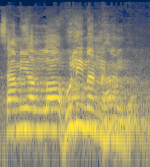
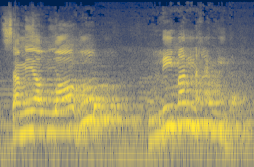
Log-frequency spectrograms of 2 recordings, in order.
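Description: First: An extra 'hu' sound comes before 'liman'. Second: 'Liman' follows directly with no extra sound. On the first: The speaker calls it wrong. "আমরা তো এভাবে বলি না, আপনারা পড়েন" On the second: The speaker calls it right. "হুলিমান না তো"

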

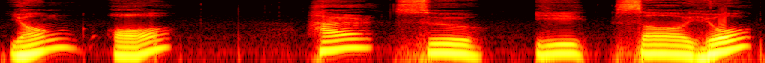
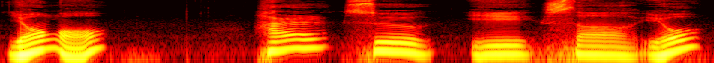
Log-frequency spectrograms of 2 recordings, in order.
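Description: Both takes have the same delivery.

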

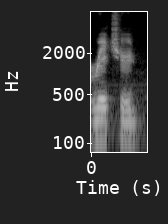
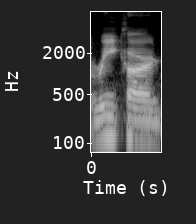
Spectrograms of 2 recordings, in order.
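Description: First: The name is said with the English pronunciation. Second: The name is said with the German pronunciation. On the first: The speaker calls it wrong. "not Richard" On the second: The speaker calls it right. "They pronounce it Richard"

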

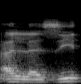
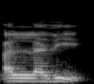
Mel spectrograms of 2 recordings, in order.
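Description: First: The middle consonant is not a 'th' sound. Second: The middle consonant is a soft 'th' sound. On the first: The speaker calls it wrong. "bukan allazi" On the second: The speaker calls it right. "tapi allazi. Huruf za, ujung lidahnya kena gigi"

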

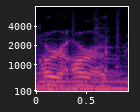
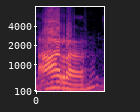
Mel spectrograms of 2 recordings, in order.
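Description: First: The R is a plain American-style R. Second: The R is rolled. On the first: "I got that American accent" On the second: "you rolled the R's"

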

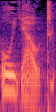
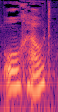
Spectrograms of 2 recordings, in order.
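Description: First: The 'lh' is said like a 'ly' sound. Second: The 'lh' is said as 'l' then 'h'. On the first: The speaker calls it wrong. "because my brain is trying to learn Portuguese" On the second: The speaker calls it right. "you know how to pronounce it"

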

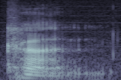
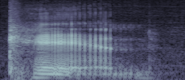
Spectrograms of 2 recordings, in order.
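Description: First: It is unstressed with a reduced schwa vowel. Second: It is emphasized with a full open vowel.

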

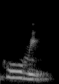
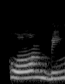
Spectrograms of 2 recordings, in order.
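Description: First: The b sound is silent in the word. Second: The b sound is pronounced in the word. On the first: The speaker calls it right. "it should be combing" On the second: The speaker calls it wrong. "Combing නෙමෙයි"

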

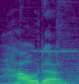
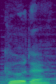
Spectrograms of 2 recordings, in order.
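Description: First: It is pronounced the Dutch way. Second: It is pronounced the usual English way.

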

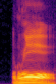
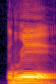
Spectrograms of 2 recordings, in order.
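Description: Both takes have the same delivery.

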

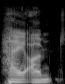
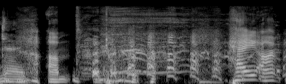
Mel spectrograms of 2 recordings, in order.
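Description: First: The voice starts on a lower pitch. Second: The voice starts on a high pitch.

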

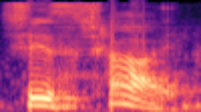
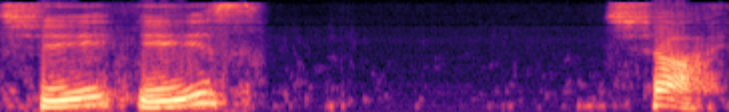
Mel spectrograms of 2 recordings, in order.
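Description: First: 'She is' is contracted into one syllable. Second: 'She is' is said as two full words. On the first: "spoken ইংলিশে বলবে তখন কিন্তু এভাবে বলতে পারো" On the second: "এই যে শি শি আমরা বলছি"

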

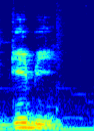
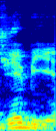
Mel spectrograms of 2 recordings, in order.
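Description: First: The word begins with a hard G sound. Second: The word begins with a soft J sound. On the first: The speaker calls it right. "it's Gibby" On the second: The speaker calls it wrong. "It's not a J, it's not Jibby"

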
